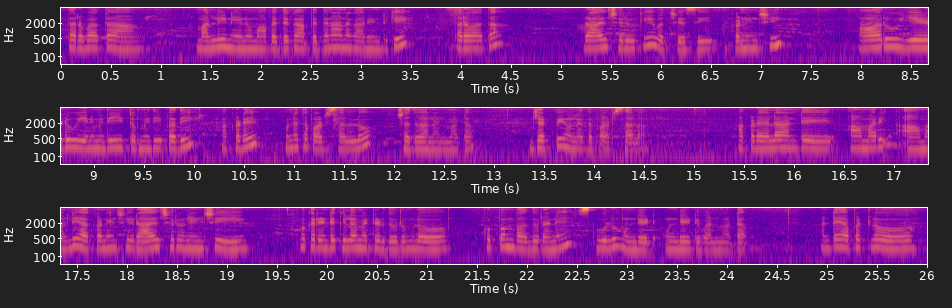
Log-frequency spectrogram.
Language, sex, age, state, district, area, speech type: Telugu, female, 30-45, Andhra Pradesh, Sri Balaji, rural, spontaneous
